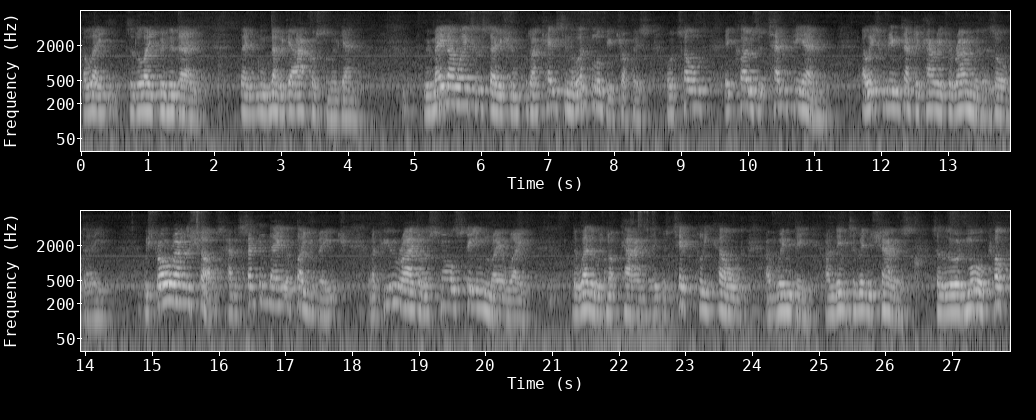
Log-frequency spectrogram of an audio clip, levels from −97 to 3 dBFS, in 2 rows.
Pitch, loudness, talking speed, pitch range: 140 Hz, -32 LUFS, 200 wpm, 130-165 Hz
